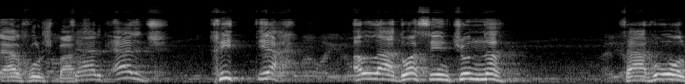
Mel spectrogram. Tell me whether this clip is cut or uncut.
cut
